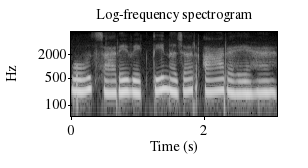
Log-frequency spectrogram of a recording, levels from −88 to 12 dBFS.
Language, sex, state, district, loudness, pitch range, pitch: Hindi, female, Jharkhand, Palamu, -12 LUFS, 215-235 Hz, 225 Hz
